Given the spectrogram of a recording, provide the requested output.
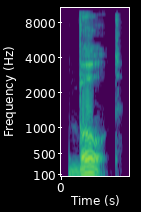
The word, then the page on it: boult: British English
